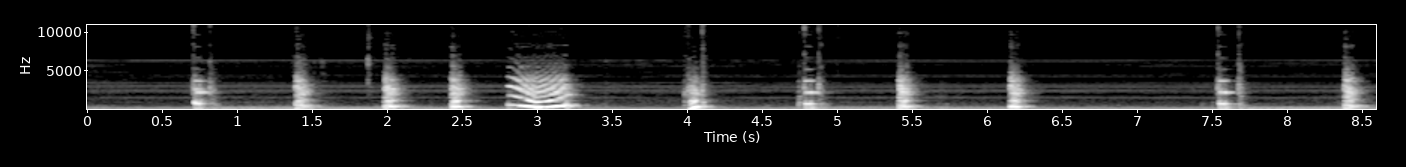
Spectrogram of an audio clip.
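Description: Electronic sound effects from a 1985 PCP Blankity Bank fruit machine: short falling-pitch bleeps at irregular gaps of about half a second to a second, with one longer swooping tone about three seconds in, over the machine's steady electrical hum.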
